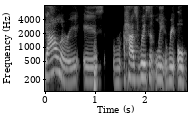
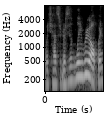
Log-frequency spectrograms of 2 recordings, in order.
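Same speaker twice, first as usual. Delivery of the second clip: quick throwaway aside, fast and run together; 2 semitones lower than usual. English lesson on a clause that can be omitted, said much faster. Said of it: "So I can pronounce it like faster".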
